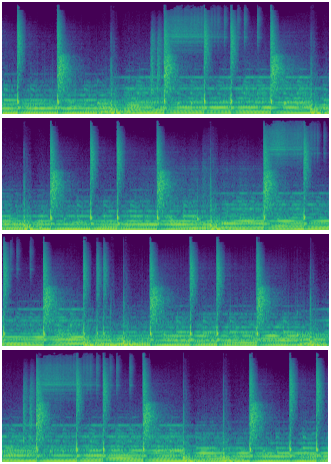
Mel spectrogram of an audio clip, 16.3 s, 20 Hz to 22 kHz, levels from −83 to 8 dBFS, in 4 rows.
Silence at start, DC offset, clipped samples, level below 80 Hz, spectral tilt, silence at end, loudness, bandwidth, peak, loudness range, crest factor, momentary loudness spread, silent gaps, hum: 0 s; under 0.1%; under 0.1%; -12 dBFS; -5 dB/octave; 0 s; -11 LUFS; 18.5 kHz; -2 dBFS; 0 LU; 8 dB; 2 LU; none; none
